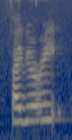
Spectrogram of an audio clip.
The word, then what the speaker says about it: February: The R is completely dropped, so we pronounce February without an R, like this February.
